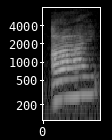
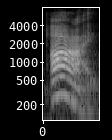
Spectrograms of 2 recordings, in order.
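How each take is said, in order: First: A long vowel, as at the start of 'ice'. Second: The same.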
